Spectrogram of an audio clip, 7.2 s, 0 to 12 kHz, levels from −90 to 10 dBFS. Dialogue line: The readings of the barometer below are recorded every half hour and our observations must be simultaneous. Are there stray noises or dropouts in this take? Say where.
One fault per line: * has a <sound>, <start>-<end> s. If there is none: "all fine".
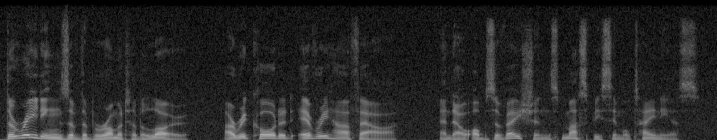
all fine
